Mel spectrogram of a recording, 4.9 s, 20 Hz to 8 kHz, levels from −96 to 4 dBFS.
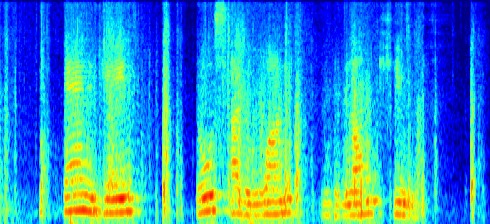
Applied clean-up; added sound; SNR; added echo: neural mask model RNNoise.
